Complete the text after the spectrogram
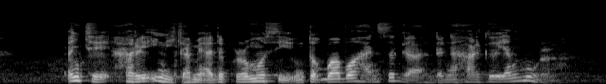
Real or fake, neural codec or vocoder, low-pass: fake; codec, 16 kHz, 8 kbps, FreqCodec, larger model; 7.2 kHz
